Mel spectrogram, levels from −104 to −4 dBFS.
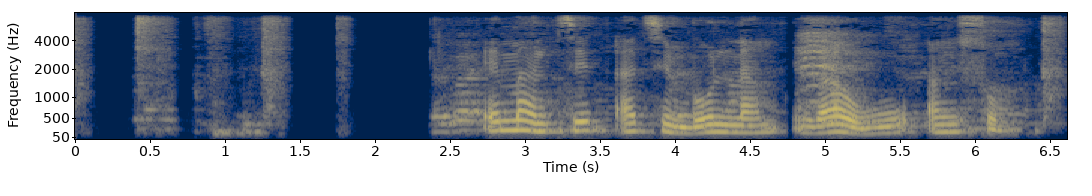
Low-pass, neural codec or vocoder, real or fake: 7.2 kHz; none; real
